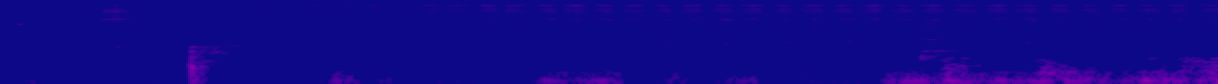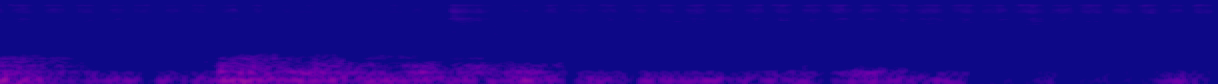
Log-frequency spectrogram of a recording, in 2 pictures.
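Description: Faint, quick back-and-forth strokes of a colored pencil shading across a sheet of paper, a little louder in the middle.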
